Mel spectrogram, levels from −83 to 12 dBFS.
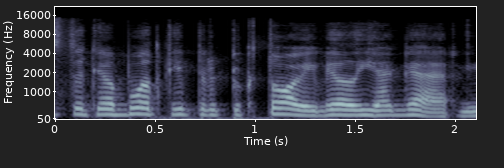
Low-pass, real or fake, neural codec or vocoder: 14.4 kHz; fake; codec, 32 kHz, 1.9 kbps, SNAC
